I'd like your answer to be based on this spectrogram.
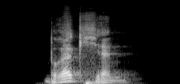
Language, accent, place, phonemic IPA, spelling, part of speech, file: German, Germany, Berlin, /ˈbʁœkçən/, Bröckchen, noun, De-Bröckchen.ogg
- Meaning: diminutive of Brocken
